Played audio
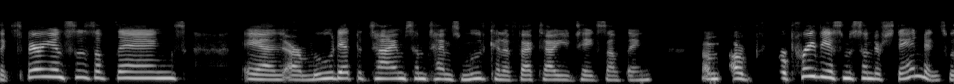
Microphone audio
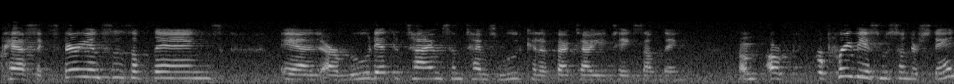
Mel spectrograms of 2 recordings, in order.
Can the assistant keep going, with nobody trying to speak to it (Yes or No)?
Yes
